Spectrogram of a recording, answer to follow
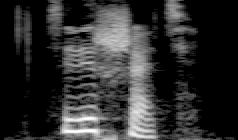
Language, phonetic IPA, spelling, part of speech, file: Russian, [səvʲɪrˈʂatʲ], совершать, verb, Ru-совершать.ogg
- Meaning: to accomplish, to perform, to commit, to perpetrate, to make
